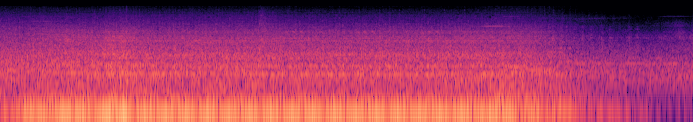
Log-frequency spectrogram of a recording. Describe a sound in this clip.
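A tractor engine idles with a low, steady rumble.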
